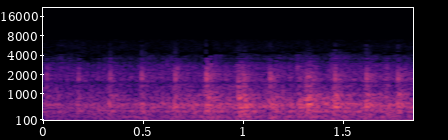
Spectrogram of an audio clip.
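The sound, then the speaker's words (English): A teletype machine in the newsroom of the Outer Space Dispatch, Terra's biggest newspaper, clatters steadily, printing a bulletin from Buzz Corey on news tape with a fast, even rhythm of mechanical strikes over a continuous whirring hum. It runs alone at moderate loudness, with no voices. “It's coming over the teletype here in the newsroom of Terra's biggest newspaper, the Outer Space Dispatch.”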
